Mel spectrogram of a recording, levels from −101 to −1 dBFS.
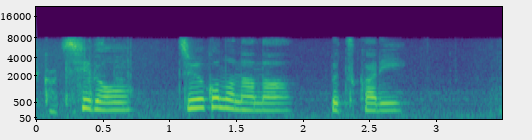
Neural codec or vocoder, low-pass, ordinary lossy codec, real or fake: none; none; none; real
